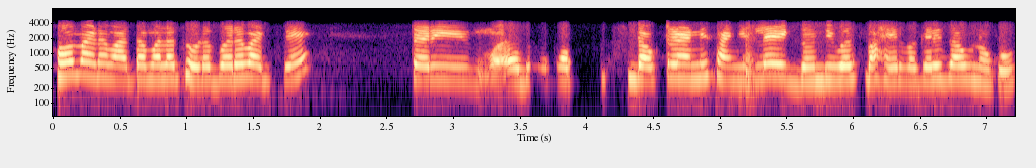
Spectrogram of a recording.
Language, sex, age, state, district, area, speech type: Marathi, female, 18-30, Maharashtra, Buldhana, urban, conversation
